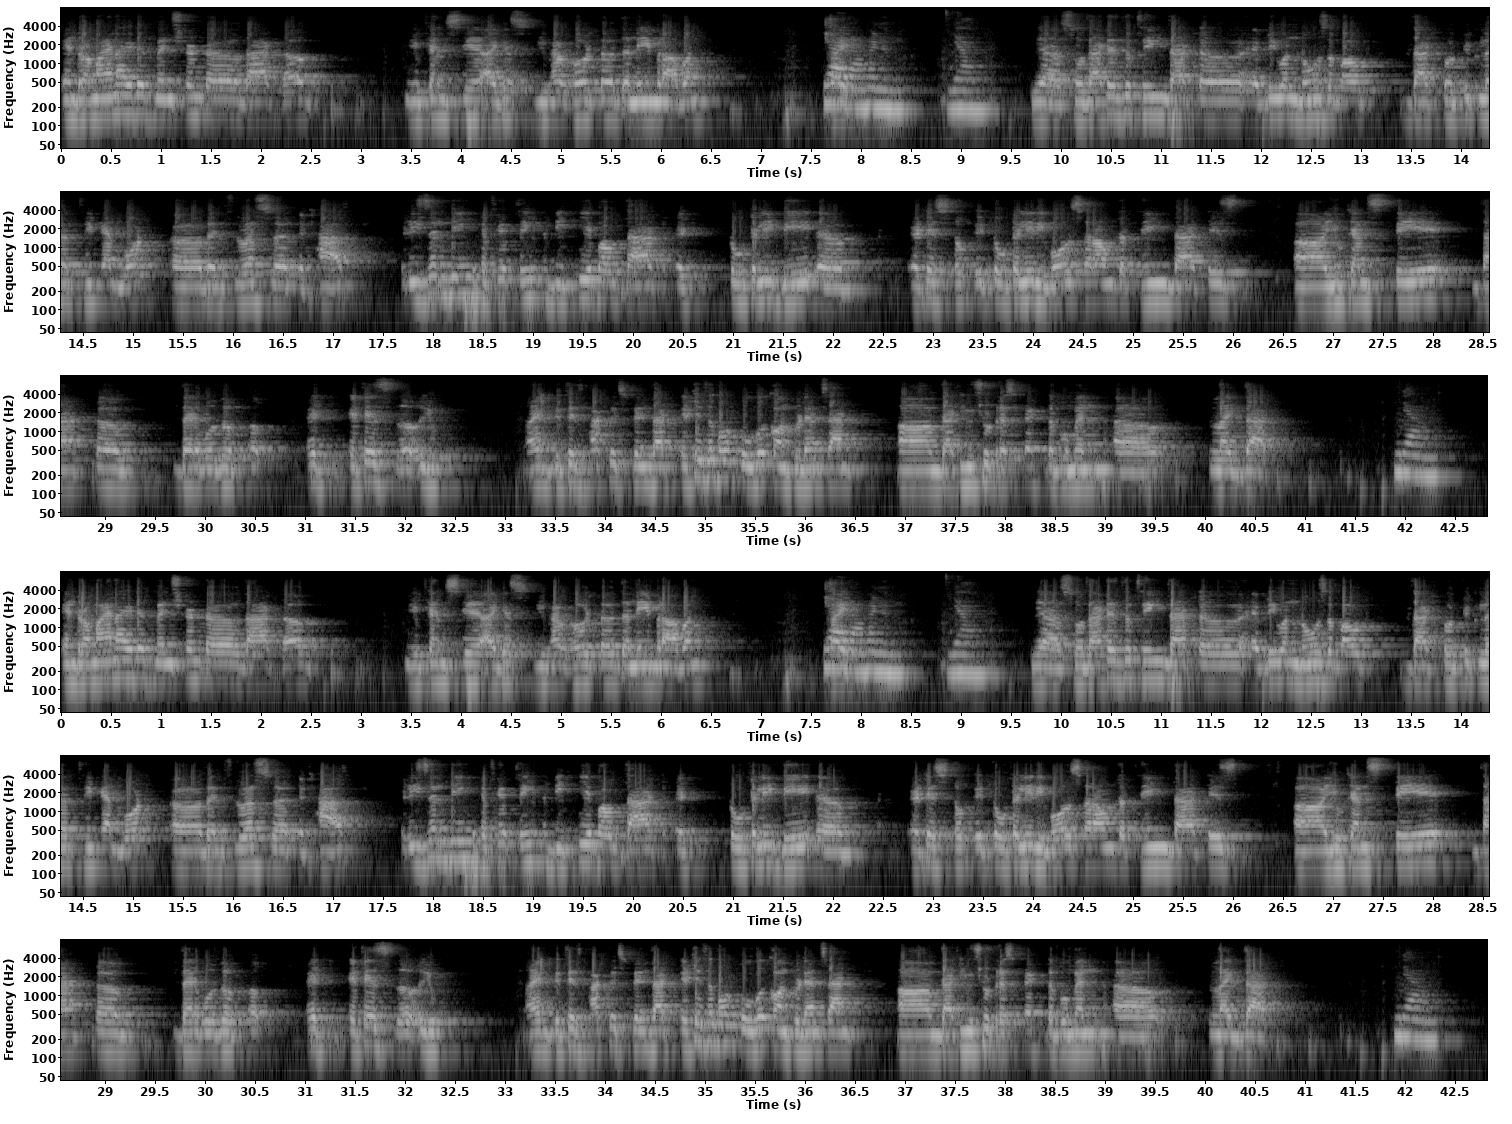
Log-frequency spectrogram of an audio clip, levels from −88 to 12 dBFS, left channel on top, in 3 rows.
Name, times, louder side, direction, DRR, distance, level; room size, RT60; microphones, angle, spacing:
voice 1, 0.0-2.5 3.4-6.4 7.7-7.9 9.7-13.0 13.5-15.1 15.4-17.1 17.7-20.6 21.0-22.2 22.8-26.0 26.6-28.1 28.5-29.3 29.7-30.6 31.0-32.3 33.2-36.5 36.9-39.6 40.0-40.7, right 1 dB, 50° right, 5 dB, 1.3 m, -26 dB
voice 2, 7.6-8.4 8.8-9.3 18.4-18.5 41.9-42.4, equal, ahead, 8 dB, 0.4 m, -29 dB
15.0 x 11.5 x 2.8 m, 0.80 s
head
